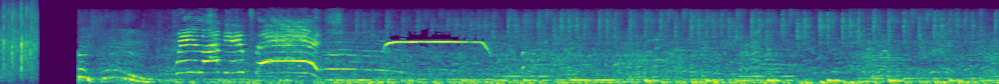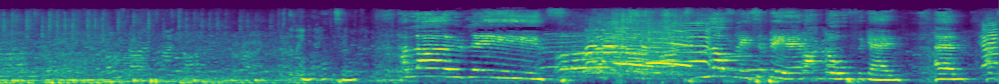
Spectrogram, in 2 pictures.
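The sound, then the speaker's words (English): A crowd applauds steadily for about thirty seconds, with cheers and whoops breaking out near the start and again toward the end, plus a brief high whistle early on. “Okay, uh, another round of applause then, please.”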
